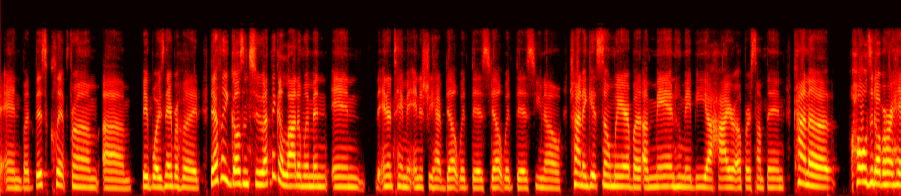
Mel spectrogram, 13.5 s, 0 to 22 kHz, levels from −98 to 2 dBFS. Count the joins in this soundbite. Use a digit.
5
